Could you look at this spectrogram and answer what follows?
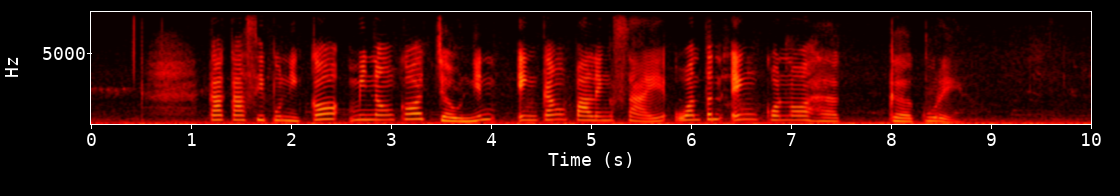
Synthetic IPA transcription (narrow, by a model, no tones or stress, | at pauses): kakasipunikɔminɔŋkɔd̥ʒ̥a̤wnɪniŋkaŋpalɪŋsaewɔnt̪ənɪŋkonɔɦa | ɡ̥a̤kuɾe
